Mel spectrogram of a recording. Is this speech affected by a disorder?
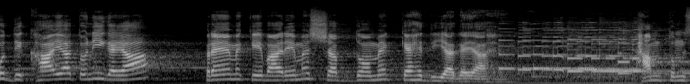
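No.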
